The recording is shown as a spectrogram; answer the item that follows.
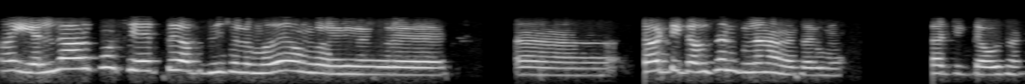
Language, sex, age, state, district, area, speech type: Tamil, female, 18-30, Tamil Nadu, Pudukkottai, rural, conversation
